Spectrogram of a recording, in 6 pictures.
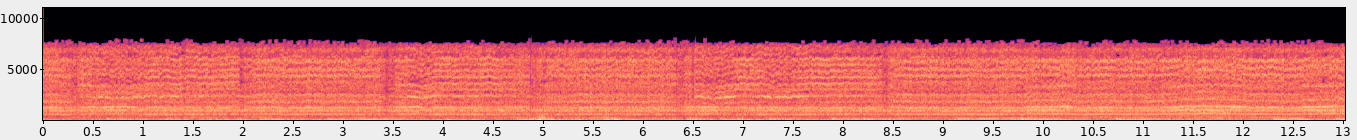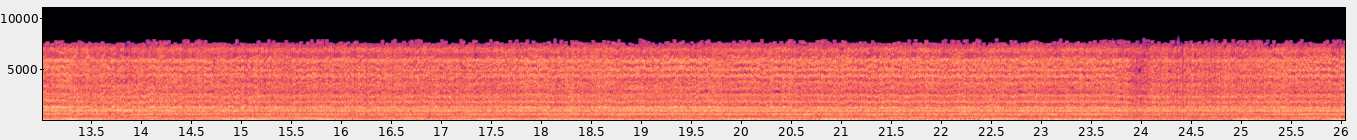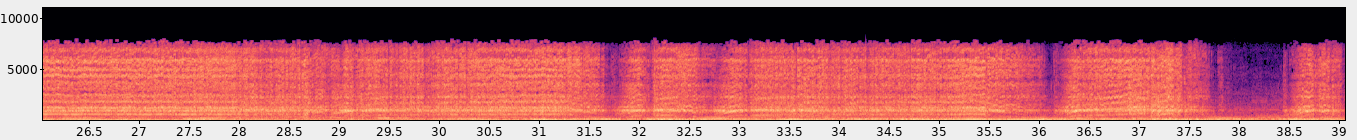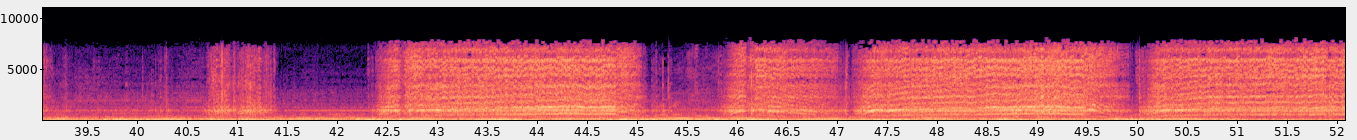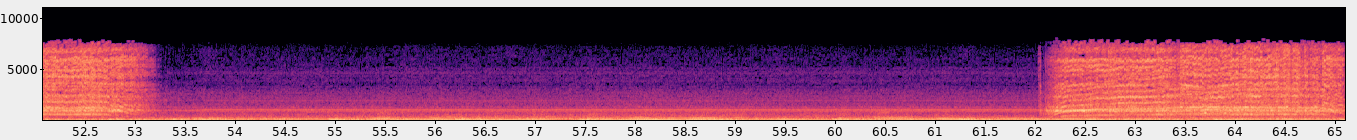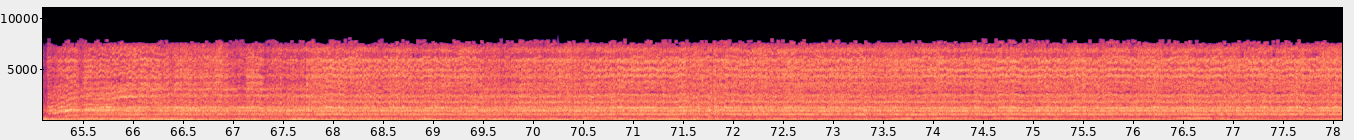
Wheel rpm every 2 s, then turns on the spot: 160, 160, 160, 160, 160, 160, 160, 160, 160, 160, 160, 160, 160, 160, 150, 120, 120, 130, 80, 20, 10, 110, 80, 80, 130, 130, 70, 0, 0, 0, 0, 130, 150, 160, 160, 160, 160, 160, 160.
44-46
